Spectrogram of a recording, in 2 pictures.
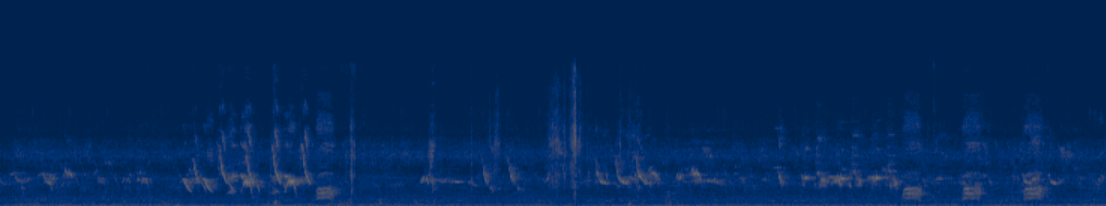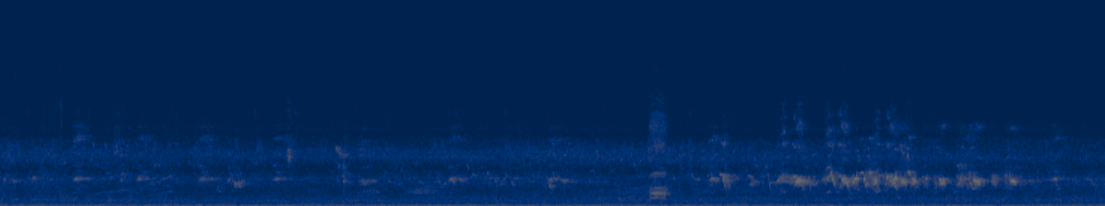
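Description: Small birds chirping and twittering in scattered bursts, with three lower calls about a second apart midway through, over a steady high hiss.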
